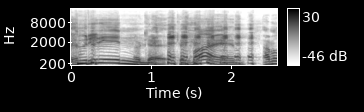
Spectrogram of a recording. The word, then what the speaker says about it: Kuririn: Why are you saying it like that? That's how they say it in Japanese. I think it's so goofy. Is that how you say it? Kuririn.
